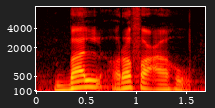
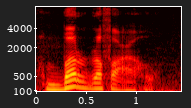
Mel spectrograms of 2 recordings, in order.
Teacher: Now in this case, lam sakin is followed by ra, bal, and the second word is rafa'ahu. And here, when lam sakin is followed by ra, lam is dropped, is completely merged and assimilated with ra.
